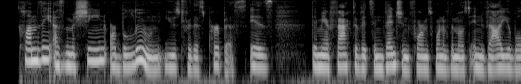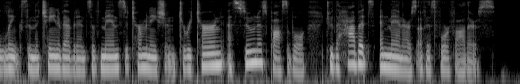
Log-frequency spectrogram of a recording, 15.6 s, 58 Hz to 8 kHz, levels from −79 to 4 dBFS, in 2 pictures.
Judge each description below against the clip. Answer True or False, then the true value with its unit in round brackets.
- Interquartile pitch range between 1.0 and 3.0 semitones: True (2.7 semitones)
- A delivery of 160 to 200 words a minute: True (175 wpm)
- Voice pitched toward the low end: False (150 Hz)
